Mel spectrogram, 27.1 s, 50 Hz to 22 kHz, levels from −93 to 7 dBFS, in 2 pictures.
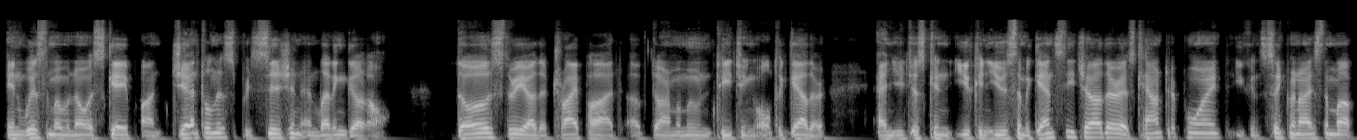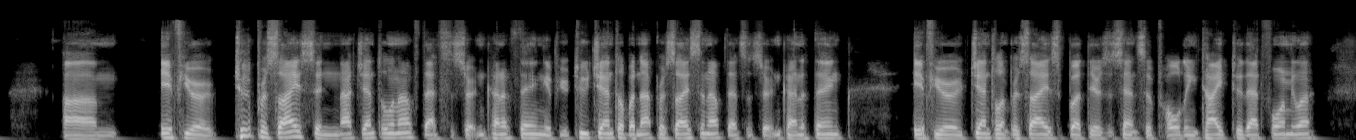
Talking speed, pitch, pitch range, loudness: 185 wpm, 110 Hz, 100-120 Hz, -22 LUFS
